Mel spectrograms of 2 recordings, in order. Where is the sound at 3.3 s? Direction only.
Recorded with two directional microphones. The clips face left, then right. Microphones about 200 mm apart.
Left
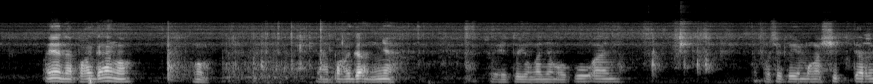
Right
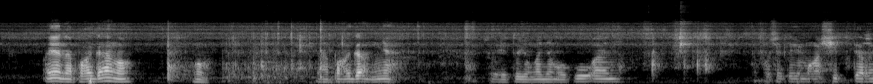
25° left (ahead or behind).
